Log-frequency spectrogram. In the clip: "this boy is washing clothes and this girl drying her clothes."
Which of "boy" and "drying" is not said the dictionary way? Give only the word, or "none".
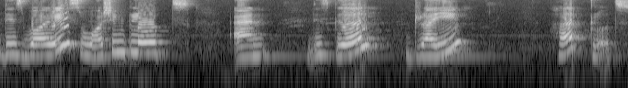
none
